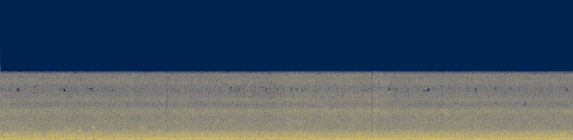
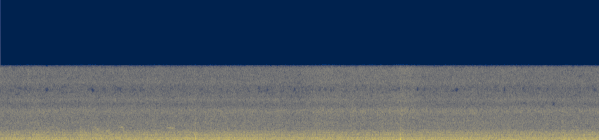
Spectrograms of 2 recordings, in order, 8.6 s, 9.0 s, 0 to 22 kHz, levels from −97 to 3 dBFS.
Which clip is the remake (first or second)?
second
